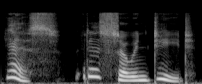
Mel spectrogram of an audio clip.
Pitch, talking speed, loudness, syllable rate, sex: 225 Hz, 150 wpm, -17 LUFS, 3.6 syllables/s, female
